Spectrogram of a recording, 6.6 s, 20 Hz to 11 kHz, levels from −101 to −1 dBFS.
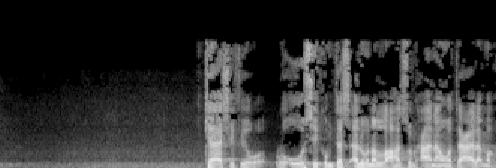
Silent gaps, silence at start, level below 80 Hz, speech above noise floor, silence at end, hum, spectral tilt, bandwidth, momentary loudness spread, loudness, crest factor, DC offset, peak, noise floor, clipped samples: none; 2.75 s; -42 dBFS; 37 dB; 0 s; none; -5.5 dB/octave; 8.8 kHz; 8 LU; -17 LUFS; 18 dB; under 0.1%; 0 dBFS; -54 dBFS; under 0.1%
